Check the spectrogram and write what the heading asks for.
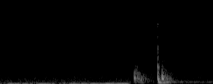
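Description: Two dull knocks about a quarter second apart, a little past halfway, over a faint low hum.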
